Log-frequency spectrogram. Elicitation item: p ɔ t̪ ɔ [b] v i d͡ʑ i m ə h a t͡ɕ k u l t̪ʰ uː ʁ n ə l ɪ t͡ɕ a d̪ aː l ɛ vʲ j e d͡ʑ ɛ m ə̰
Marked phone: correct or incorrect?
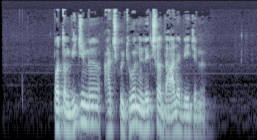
incorrect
